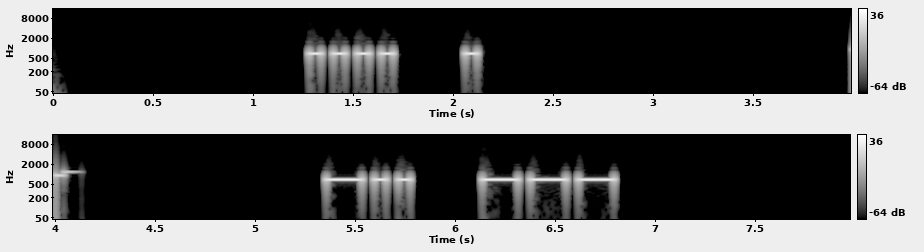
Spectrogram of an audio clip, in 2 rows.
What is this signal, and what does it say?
Morse code, heard as a keyed tone, about 20 wpm, spaced as for 14 wpm, 700 Hz. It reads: HE DO
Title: 2x Character Spacing - Top 300 Words - 20wpm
